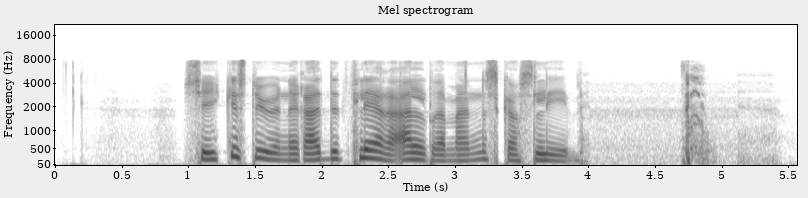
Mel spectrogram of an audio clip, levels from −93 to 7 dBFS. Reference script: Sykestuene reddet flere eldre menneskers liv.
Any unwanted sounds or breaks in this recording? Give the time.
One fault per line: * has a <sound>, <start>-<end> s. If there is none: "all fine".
* has a cough, 4.7-5.0 s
